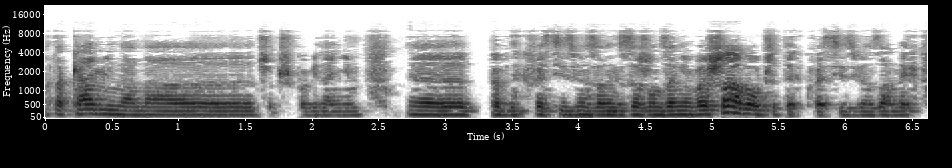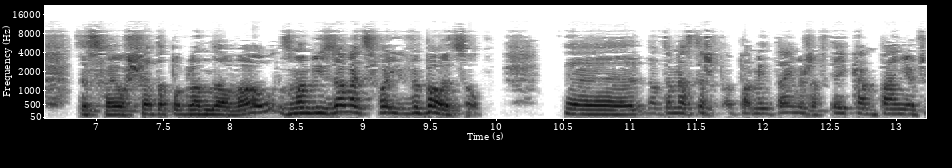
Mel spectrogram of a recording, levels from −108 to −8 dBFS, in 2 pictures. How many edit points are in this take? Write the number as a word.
two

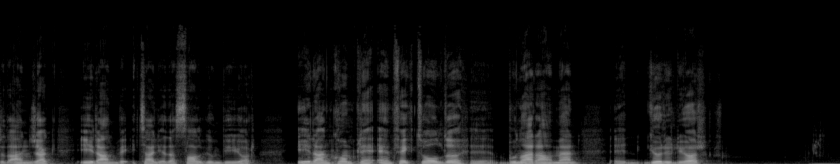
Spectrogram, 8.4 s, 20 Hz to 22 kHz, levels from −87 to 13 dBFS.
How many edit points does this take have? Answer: three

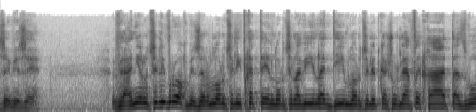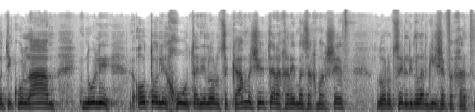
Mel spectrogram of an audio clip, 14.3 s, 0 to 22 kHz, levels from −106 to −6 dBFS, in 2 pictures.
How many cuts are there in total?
one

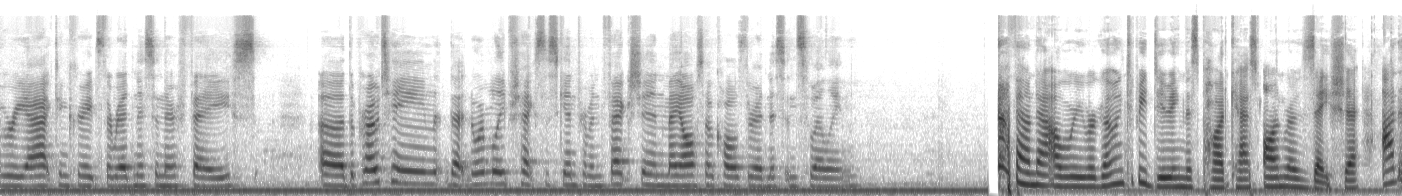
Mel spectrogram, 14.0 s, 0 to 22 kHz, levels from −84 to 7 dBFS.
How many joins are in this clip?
zero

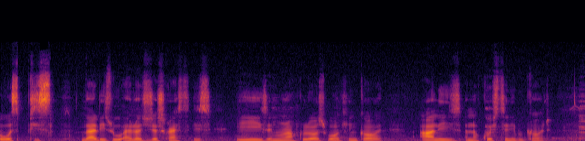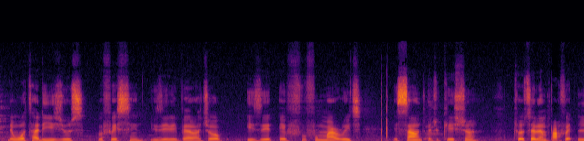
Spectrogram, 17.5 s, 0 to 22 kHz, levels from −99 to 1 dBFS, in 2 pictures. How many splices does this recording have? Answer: one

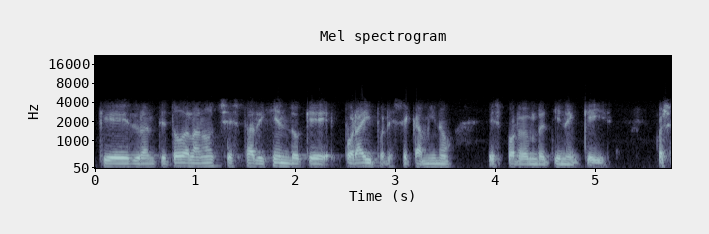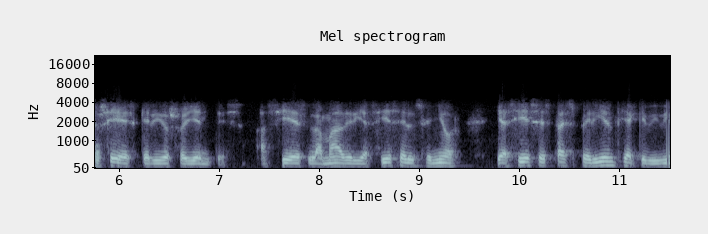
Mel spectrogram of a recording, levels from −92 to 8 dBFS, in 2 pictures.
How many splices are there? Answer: zero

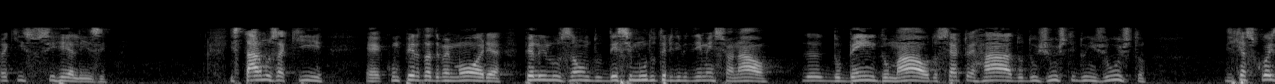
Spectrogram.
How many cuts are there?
one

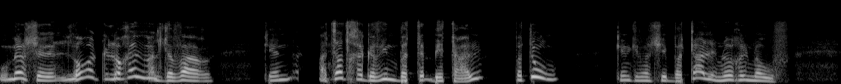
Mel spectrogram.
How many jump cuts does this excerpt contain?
one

